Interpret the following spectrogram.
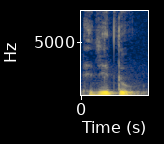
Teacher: ഇ ഉത്രയും അക്ഷരങ്ങളിൽ വ്യത്യാസമൊന്നുമില്ല പക്ഷേ ഇവിടെ വരുമ്പോൾ ഈ അക്ഷരം നമ്മുടെ മലയാളത്തിൽ ഋ എന്ന് പറയുന്ന അക്ഷരമാണ് പക്ഷേ ഇതിന്റെ ഉച്ചാരണം ഹിന്ദിയിൽ വരുമ്പോൾ ചെറിയൊരു വ്യത്യാസമുണ്ട് അത് രി എന്നാകും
